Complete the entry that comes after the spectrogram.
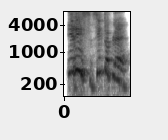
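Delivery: high, loud, slow command; giving an order. Acted. Mother to her daughter, giving an order. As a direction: order firmly, drawing out each word. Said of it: "ordonna Bérengère à sa fille".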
